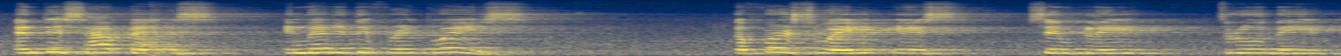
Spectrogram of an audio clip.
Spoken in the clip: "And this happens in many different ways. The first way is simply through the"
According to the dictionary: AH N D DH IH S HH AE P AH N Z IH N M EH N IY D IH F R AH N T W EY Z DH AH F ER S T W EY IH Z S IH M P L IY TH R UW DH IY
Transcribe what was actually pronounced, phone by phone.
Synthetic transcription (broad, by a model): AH N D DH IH S HH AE P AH N S IH N M EH N IY D IH F R AH N T W EY S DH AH F ER S T W EY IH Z S IH M P L IY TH R UW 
